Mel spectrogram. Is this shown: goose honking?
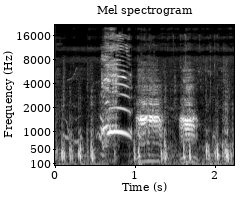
yes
